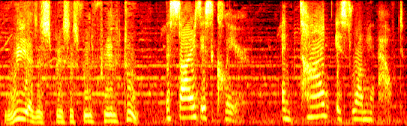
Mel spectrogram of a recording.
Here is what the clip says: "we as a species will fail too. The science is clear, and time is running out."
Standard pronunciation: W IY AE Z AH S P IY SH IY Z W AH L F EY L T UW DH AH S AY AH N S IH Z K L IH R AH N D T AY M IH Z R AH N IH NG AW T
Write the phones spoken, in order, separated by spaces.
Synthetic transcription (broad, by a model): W IY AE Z AH S P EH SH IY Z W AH L F EY L T UW DH AH S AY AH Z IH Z K L IH R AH N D T AY M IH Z R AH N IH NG AW T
